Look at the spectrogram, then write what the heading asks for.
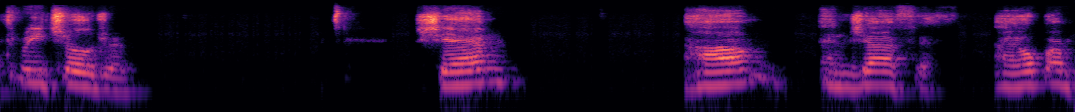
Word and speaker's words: Japheth: children shem ham and japheth i hope i'm pronouncing it correct in the hebrew it's shem kham and yafit and it's believed that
